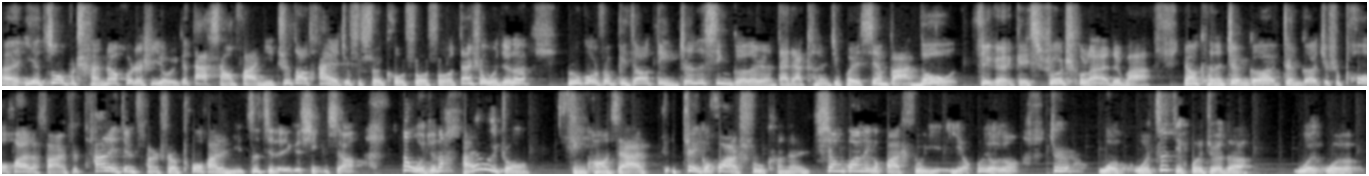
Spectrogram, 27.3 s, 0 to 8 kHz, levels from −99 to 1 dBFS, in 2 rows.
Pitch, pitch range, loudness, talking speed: 215 Hz, 190-250 Hz, -17 LUFS, 295 characters per minute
